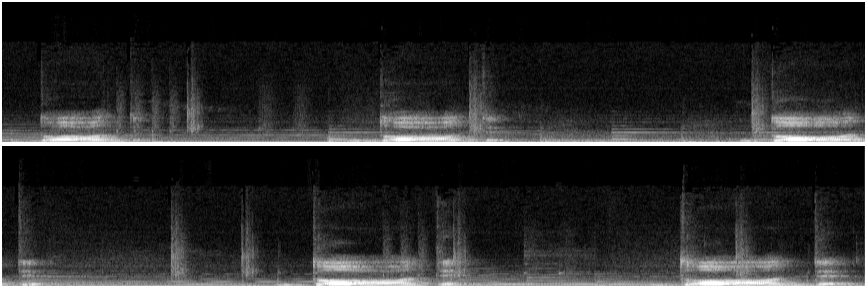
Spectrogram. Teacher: the tip of your tongue is placed right behind the upper front teeth and you touch it but not pressing it. Then your jaw is moving about when you pronounce it.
